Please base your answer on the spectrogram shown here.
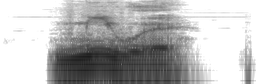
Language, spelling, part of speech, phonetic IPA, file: Polish, miły, adjective / noun, [ˈmʲiwɨ], Pl-miły.ogg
